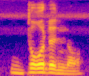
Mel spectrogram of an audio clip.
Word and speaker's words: dorno: So the word for thorn is dorno. Dorno. Okay, so it's spelled D-O-R-N-O.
